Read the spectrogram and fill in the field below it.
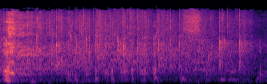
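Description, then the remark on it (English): An audience claps steadily for about four seconds, a dense, crackling patter of many hands that stays fairly even, with some voices mixed in underneath. “Now your clapping has thrown me all off, but thank you.”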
